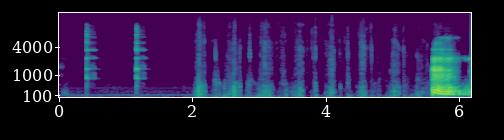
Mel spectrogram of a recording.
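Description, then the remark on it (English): Wet chewing of a mouthful of omelet, with irregular soft smacks and crunches over several seconds, bracketed by two brief voiced hums at the start and a loud burst at the end. “The chief hands him a plate of eggs. There you go, tempting me with one of your famous omelets.”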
